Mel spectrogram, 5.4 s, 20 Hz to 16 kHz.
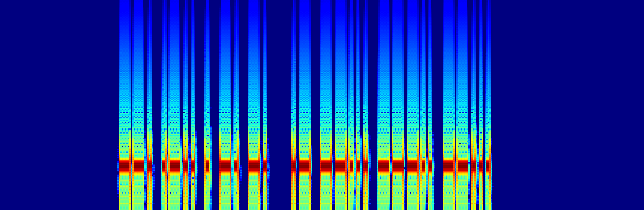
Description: Morse code, heard as a keyed tone, about 40 wpm, 700 Hz. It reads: GLENN A787
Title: CWT Exchange 40wpm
